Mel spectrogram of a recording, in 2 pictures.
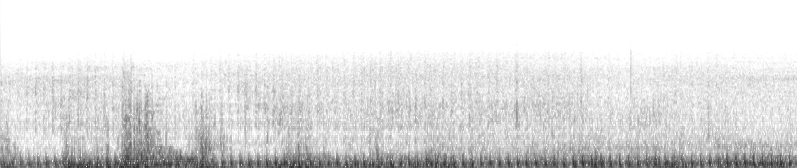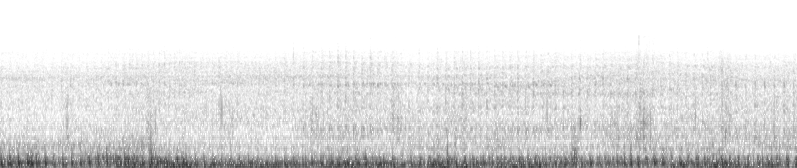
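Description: Enduro dirt bike engine running steadily at low revs, with a few brief clattering sounds about a second in.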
